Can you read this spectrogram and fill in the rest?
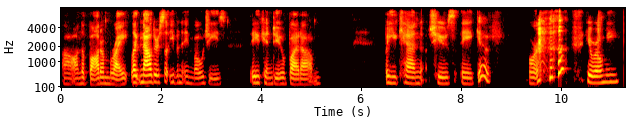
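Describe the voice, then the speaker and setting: A woman moderates a casual online audio room at a slow pace. She thinks aloud in a halting, rambling flow. The sound is slightly dull and lo-fi, like an internet voice chat. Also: fairly low pitch. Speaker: host and moderator of a live social audio room. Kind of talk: casual unscripted group chat. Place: live social audio app call.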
